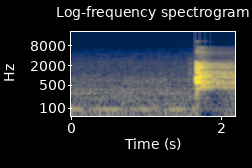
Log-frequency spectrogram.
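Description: Golden retriever giving one loud bark on the trained "speak" cue, about a second and a half in, after a quiet stretch.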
